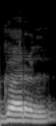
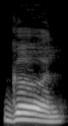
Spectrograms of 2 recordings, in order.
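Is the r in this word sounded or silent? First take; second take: sounded; silent. First: The r sound is pronounced in the word. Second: The r sound is silent in the word. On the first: The speaker calls it wrong. "not girl" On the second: The speaker calls it right.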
